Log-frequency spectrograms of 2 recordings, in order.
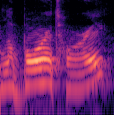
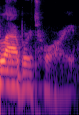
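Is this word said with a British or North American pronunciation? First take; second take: British; North American. First: It is said with a British pronunciation. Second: It is said with a North American pronunciation. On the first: "In the U K, they pronounce it that way" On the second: "we say laboratory in North American English"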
